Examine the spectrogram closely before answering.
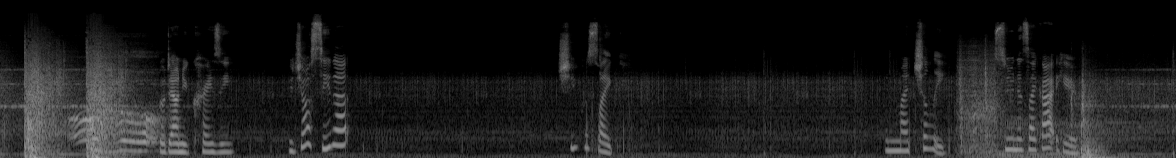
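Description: A young woman talks with animation into a close microphone.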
